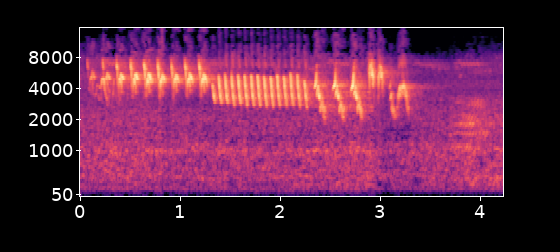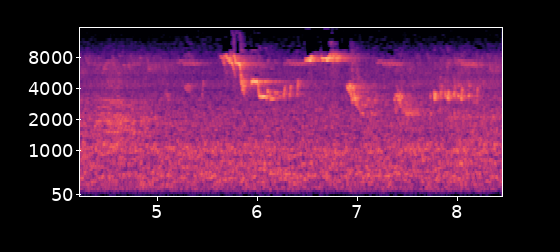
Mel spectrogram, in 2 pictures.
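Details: Common chaffinch singing at La Perle du Lac in Geneva, Switzerland, a song for territorial defence and mate attraction: a bright, fast, descending trill of repeated notes lasting about three seconds, followed by quieter thin calls of other birds.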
